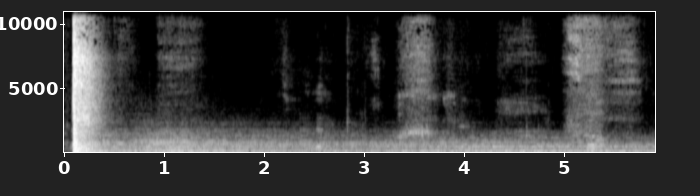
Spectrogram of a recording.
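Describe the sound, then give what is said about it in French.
A single loud thump from a hand striking a piano lid, followed by a long, low, humming resonance that rings on for several seconds, with a few faint breathy sounds over it. “Mais si je frappe le couvercle, ça n'abîme pas.”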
